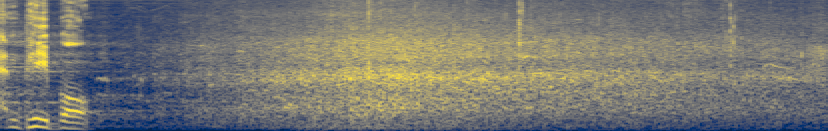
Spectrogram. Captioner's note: laughter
